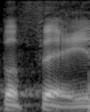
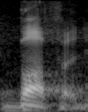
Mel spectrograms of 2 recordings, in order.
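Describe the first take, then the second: First: The word ends with a 'fay' sound. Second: The word ends with a 'fit' sound. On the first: It names a spread of food. The speaker calls it wrong. "It's not buffet" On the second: It means being beaten up. The speaker calls it right. "it's buffet. You know what that means? Okay, it means you got beat up"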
